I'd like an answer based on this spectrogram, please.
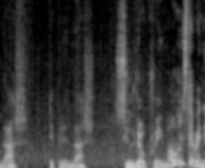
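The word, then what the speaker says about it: Sudocrem: Pseudo cream. Some people pronounce it pseudo creme because I don't think there's an E on the end.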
